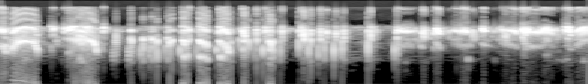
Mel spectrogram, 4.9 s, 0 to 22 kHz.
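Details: Swiftlet lure call from 2021, meant to draw swiftlets to a swiftlet house: dense high twittering chirps and rapid buzzy trills, overlapping voices with short gaps, steady high-pitched ringing throughout.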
